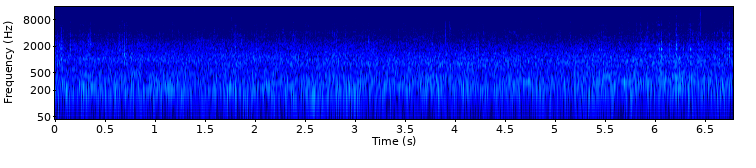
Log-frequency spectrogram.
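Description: Faint, steady outdoor background noise with a few light ticks.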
